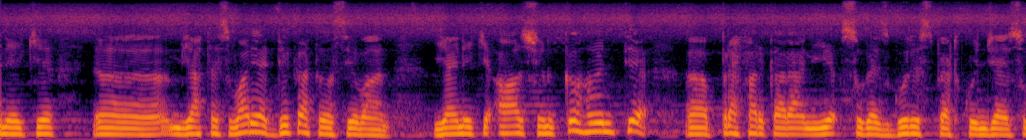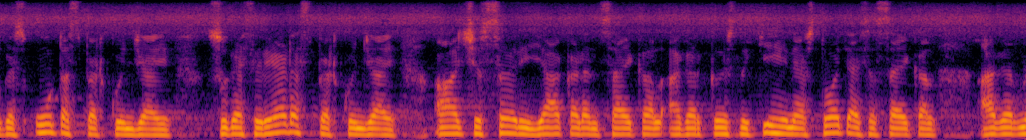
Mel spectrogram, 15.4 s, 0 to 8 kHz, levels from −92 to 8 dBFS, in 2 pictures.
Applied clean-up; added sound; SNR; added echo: none; none; none; reverberation time 0.3 s.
